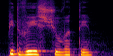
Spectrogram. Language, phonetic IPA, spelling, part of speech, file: Ukrainian, [pʲidˈʋɪʃt͡ʃʊʋɐte], підвищувати, verb, Uk-підвищувати.ogg
- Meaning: 1. to raise (make higher, elevate) 2. to heighten 3. to raise, to increase 4. to promote, to elevate (raise to a higher rank)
